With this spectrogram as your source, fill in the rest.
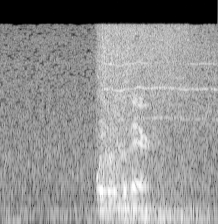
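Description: A magic spell flares up with a crackling whoosh.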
